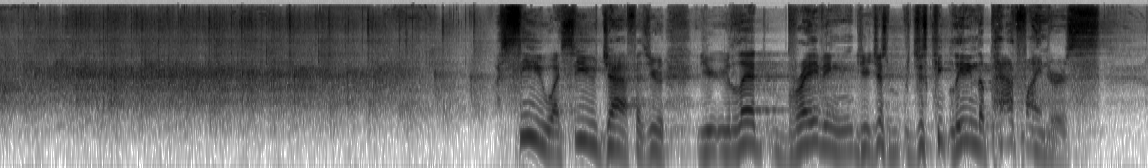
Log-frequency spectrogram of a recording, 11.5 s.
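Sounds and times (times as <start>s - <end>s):
audience applause: 0.0s - 5.0s
speech: 5.1s - 11.0s.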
